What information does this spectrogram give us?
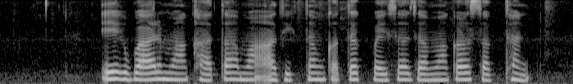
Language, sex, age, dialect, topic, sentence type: Chhattisgarhi, female, 46-50, Eastern, banking, question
